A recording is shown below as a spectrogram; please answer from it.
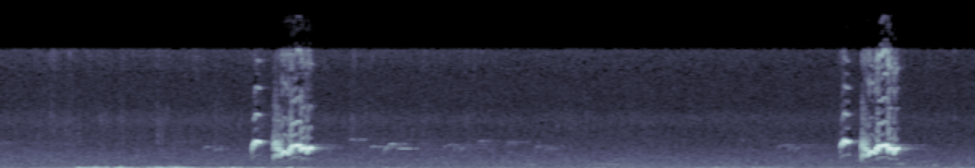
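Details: Lure song of a sooty-headed bulbul used in bird trapping, in strong wind: two bright, slurred phrases about four seconds apart, the first just after a gust of low wind.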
